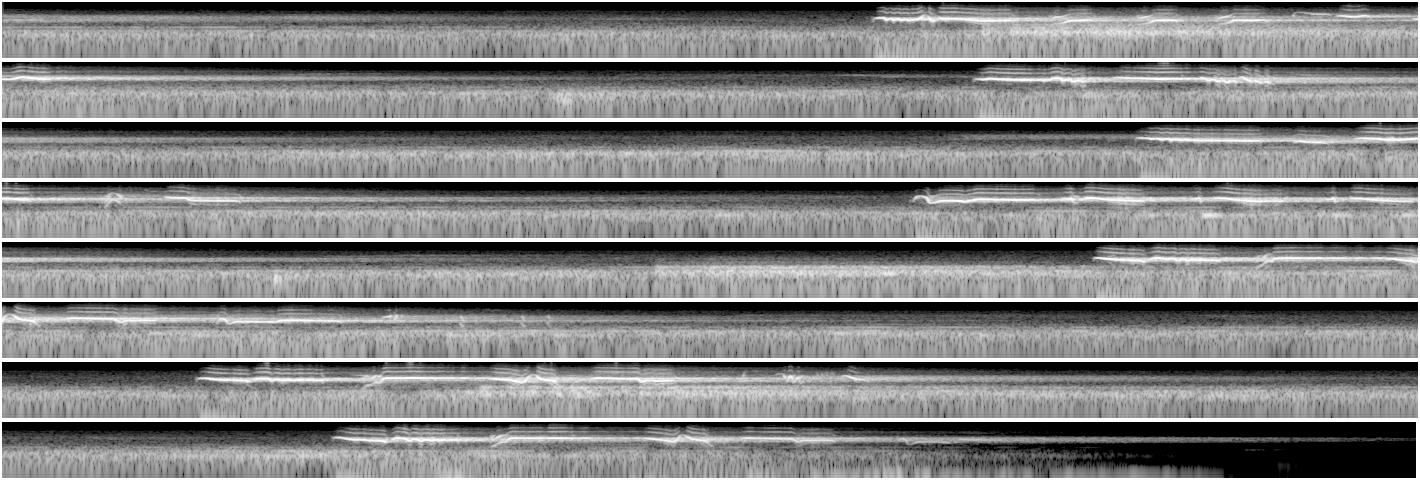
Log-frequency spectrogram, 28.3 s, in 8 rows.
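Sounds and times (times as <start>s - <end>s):
thrush singing loud whistled phrases: 2.2s - 4.6s, 5.9s - 7.6s, 9.9s - 12.0s, 12.9s - 16.2s, 16.8s - 19.8s, 21.7s - 24.3s, 25.6s - 27.8s.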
